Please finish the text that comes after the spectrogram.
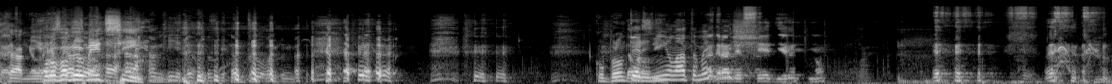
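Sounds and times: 
speech: 0.0 - 4.1, 6.0 - 8.4, 9.3 - 11.1
laughter: 1.6 - 5.7, 9.0 - 11.1
person coughing: 9.4 - 11.1.

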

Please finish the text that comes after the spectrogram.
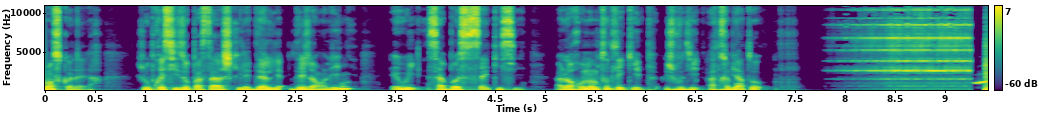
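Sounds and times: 
speech: 0.0 - 7.4
school bell ringing: 7.9 - 9.3.

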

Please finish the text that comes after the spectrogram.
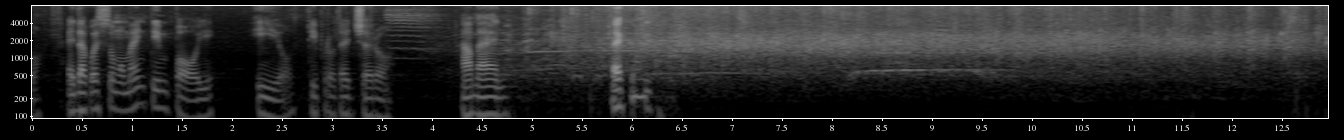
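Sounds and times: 
speech: 0.4 - 5.1, 5.8 - 6.4
audience applauding: 4.6 - 12.9.

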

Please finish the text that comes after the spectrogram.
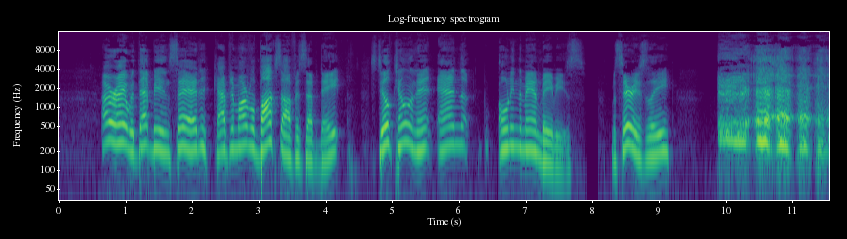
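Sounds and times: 
speech: 0.6 - 9.2, 9.9 - 11.2
person clearing throat: 9.9 - 11.5.

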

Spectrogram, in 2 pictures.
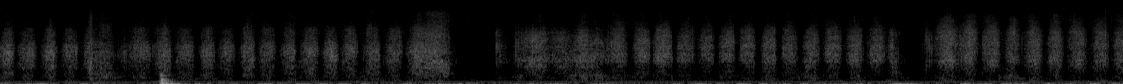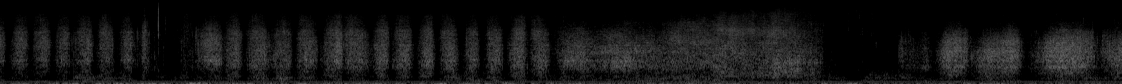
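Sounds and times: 
hair being shampooed and brushed: 0.0 - 22.4
sharp tap: 1.6 - 1.8.

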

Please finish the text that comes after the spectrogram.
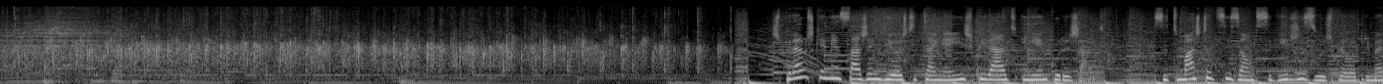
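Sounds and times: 
audience applause: 0.0 - 7.6
speech: 7.9 - 13.8.

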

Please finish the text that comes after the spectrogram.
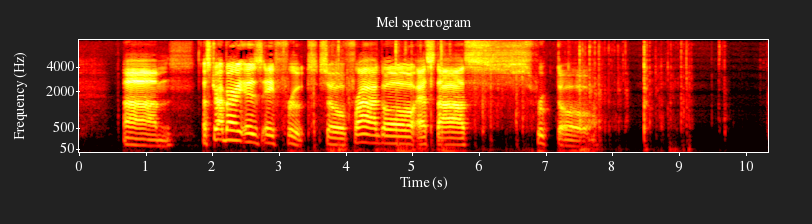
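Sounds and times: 
speech: 0.7 - 6.3, 6.9 - 7.9
typing on a computer keyboard: 3.4 - 10.3.

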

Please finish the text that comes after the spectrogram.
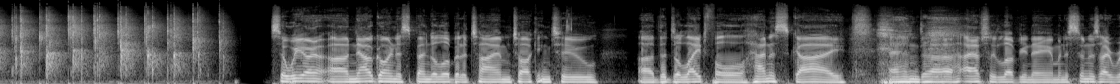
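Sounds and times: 
audience applause: 0.0 - 2.2
speech: 2.8 - 11.1.

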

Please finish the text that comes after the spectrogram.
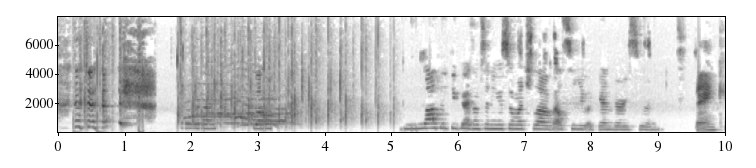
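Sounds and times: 
speech: 0.2 - 1.1, 1.8 - 3.4, 5.1 - 9.9
clapping: 0.2 - 5.2.

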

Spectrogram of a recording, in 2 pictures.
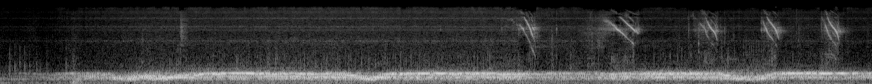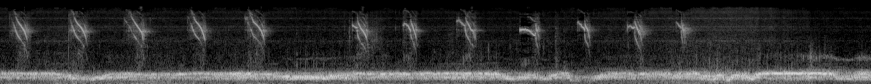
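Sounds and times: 
musical instrument imitating wind with loud whooshing drone: 0.9 - 17.4
quick high bird-like chirping whistles: 5.0 - 16.0.

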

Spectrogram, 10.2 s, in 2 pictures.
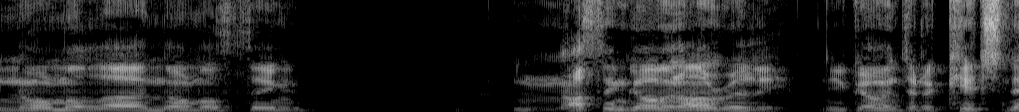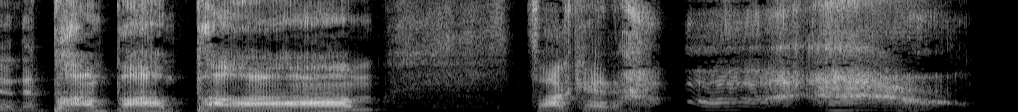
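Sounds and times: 
speech: 0.1 - 1.6, 2.6 - 8.4
person's voice imitating an alligator: 2.6 - 3.1, 5.4 - 7.0, 8.0 - 10.0.

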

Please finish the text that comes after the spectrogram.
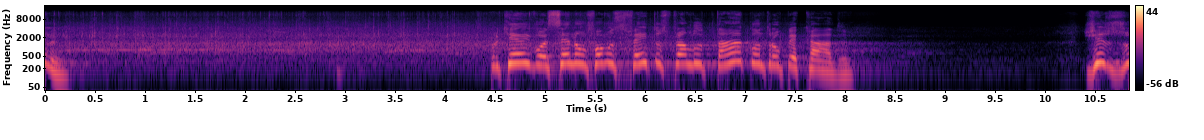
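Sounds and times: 
speech: 0.0 - 0.3, 4.4 - 8.2, 10.4 - 10.8
audience applause: 0.0 - 7.2.

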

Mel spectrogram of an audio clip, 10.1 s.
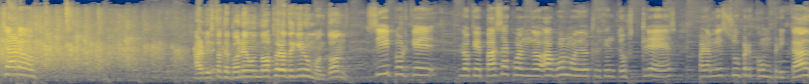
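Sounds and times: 
group applauding: 0.0 - 3.3
speech: 0.1 - 0.7, 2.4 - 10.1.

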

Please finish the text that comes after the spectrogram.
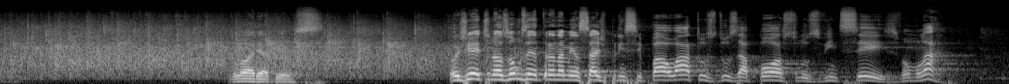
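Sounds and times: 
audience applause: 0.0 - 5.6
speech: 2.3 - 3.3, 4.5 - 9.6.

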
